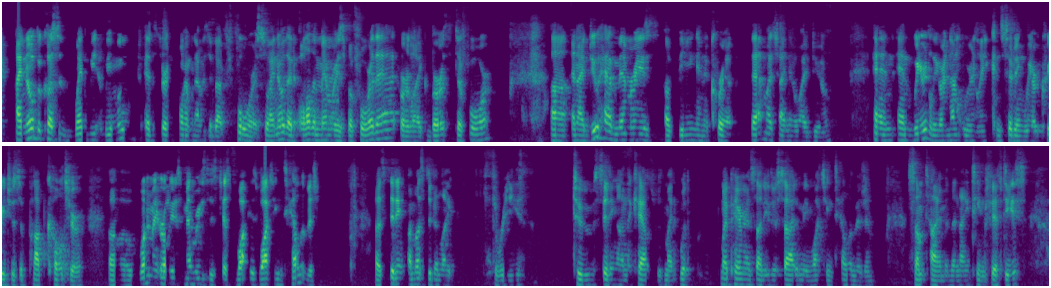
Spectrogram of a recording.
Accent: Brooklyn, New York, United States; I grew up in Brooklyn, and where we lived till I was 4 was an area called Williamsburg

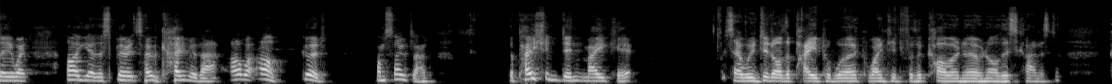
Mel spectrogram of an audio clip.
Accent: Boston, East Midlands, United Kingdom; my hometown is Boston, but it's the original Boston. So that's like 3 hours north of London.

